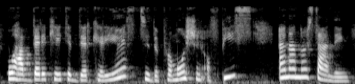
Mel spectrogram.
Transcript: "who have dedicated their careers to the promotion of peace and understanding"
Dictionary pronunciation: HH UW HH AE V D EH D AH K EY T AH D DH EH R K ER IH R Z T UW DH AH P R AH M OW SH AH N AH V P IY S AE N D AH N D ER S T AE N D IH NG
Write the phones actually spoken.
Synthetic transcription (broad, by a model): HH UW HH AE V D EH D AH K EY T AH D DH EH R K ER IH R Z T UW DH AH P R AH M OW SH AH N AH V P IY S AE N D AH N D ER S T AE N D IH NG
